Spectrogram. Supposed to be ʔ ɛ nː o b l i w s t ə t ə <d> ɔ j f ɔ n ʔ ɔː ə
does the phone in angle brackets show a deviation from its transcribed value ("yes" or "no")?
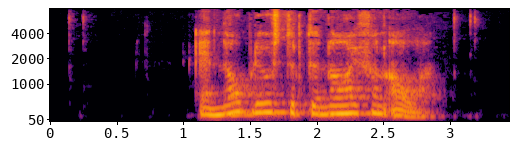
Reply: yes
